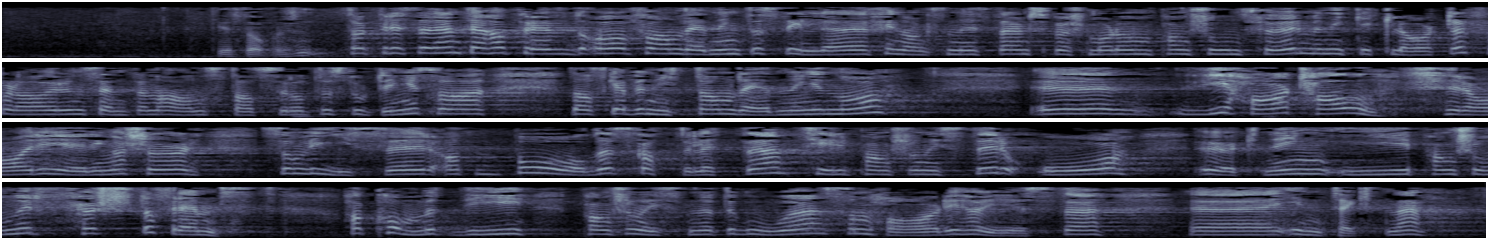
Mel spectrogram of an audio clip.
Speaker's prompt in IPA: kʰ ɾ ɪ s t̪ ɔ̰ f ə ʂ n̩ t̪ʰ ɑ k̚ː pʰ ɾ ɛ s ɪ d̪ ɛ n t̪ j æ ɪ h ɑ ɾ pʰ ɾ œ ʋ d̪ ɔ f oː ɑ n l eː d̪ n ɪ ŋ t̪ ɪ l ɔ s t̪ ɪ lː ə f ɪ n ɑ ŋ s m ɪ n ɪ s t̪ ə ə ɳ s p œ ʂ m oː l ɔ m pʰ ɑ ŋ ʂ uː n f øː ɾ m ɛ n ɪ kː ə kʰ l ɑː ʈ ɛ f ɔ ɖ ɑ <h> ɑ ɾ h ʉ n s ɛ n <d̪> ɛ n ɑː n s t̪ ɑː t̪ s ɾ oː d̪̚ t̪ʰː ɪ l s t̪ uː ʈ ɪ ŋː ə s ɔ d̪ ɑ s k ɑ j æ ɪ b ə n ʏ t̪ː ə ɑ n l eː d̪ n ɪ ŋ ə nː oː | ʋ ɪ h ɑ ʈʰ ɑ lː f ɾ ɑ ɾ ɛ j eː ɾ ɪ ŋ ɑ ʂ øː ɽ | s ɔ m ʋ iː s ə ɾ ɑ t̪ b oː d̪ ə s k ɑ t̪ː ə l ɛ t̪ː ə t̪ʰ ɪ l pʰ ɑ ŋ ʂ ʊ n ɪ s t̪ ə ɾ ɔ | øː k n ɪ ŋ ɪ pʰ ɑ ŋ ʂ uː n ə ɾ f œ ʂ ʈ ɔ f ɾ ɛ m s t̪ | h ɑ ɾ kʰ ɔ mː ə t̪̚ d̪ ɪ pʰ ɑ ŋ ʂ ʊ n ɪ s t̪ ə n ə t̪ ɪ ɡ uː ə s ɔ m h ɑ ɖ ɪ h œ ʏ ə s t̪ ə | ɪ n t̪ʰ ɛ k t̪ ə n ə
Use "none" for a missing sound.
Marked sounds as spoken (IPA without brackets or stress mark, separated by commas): h, t̪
